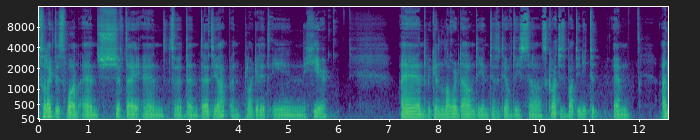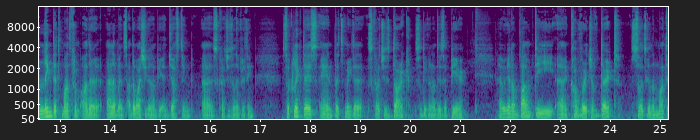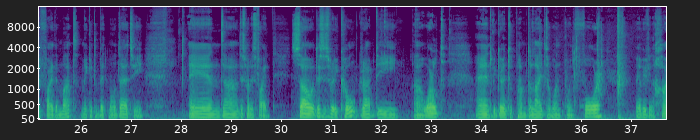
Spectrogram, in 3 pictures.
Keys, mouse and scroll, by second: 0.3 ctrl+middle click, 1.3 shift+a, 3.1 click, 5.6 click, 7.9 click, 9.2 middle click, 10.6 middle click, 16.2 click, 17.7 click, 18.9 click, 21.0-21.6 scroll down 3, 21.1 middle click, 21.5 middle click, 21.7 middle click, 22.2 middle click, 23.0-24.2 drag, 23.0 middle click, 27.3 middle click, 27.5 middle click, 27.9 middle click, 29.1 middle click, 29.5 middle click, 31.6 click, 32.0 middle click, 32.0 scroll up 1, 32.6 middle click, 32.6 scroll up 1, 32.9 middle click, 33.3 scroll up 1, 33.9 middle click, 34.7 click, 35.0 1, 35.5 ., 36.1 4, 36.5 Return.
